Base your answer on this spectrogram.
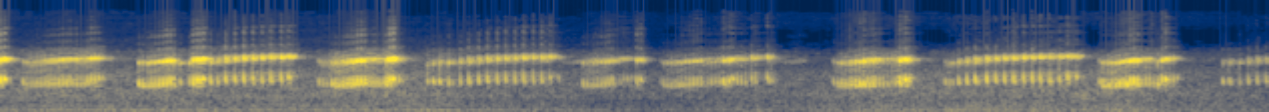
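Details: Frog chorus from rice fields. Drawn-out, buzzy tonal calls overlap in groups of long and short notes. A faint low hum runs underneath during the first half.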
